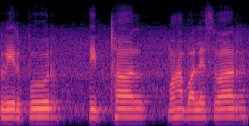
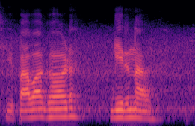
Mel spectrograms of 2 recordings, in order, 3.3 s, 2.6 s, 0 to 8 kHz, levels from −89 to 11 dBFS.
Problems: none marked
